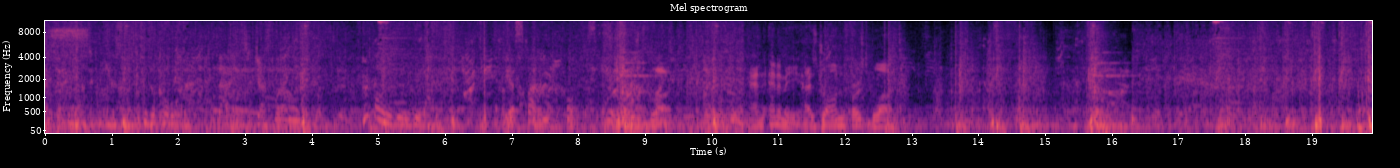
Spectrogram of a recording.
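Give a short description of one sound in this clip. Magic blasts crackle and whoosh.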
